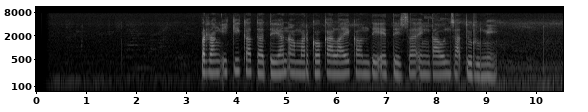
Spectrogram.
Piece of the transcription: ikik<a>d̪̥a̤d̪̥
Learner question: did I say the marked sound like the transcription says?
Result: yes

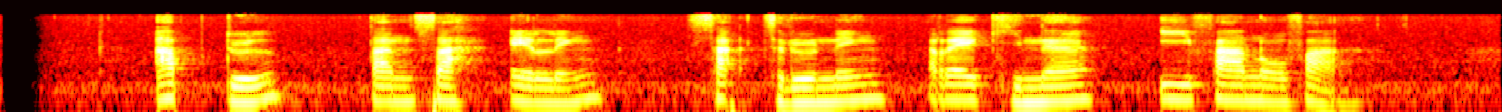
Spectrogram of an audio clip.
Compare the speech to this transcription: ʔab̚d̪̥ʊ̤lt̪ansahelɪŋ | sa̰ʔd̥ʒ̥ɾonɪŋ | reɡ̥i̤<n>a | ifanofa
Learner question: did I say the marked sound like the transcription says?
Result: yes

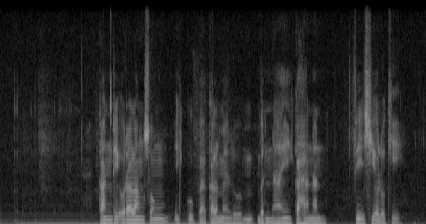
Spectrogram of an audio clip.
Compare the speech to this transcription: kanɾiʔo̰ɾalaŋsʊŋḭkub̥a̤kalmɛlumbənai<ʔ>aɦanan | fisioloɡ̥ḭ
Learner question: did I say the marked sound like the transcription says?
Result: no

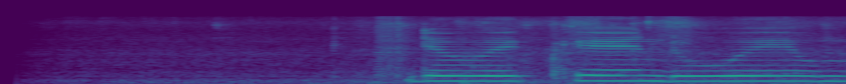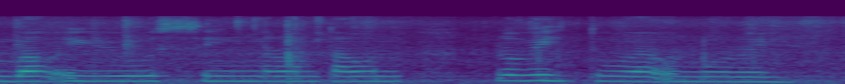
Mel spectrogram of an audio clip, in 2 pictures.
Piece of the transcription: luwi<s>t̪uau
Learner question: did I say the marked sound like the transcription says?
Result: no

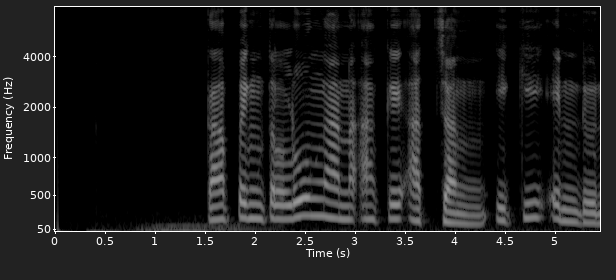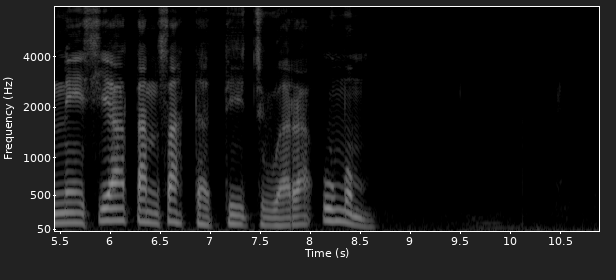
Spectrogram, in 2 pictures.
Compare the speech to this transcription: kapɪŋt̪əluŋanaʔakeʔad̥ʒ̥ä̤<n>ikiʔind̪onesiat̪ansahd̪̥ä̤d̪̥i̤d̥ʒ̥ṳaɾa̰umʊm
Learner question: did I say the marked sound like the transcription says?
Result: no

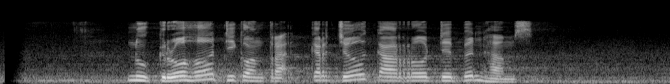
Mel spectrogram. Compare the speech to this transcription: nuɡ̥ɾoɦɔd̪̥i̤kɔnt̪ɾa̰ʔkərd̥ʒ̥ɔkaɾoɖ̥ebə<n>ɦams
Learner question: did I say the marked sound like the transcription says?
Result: yes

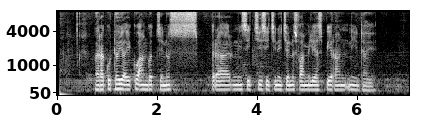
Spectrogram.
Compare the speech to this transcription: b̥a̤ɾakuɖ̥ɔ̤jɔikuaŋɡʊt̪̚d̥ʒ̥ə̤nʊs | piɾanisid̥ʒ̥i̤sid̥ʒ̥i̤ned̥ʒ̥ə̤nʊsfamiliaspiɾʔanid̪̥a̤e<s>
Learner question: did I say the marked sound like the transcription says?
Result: no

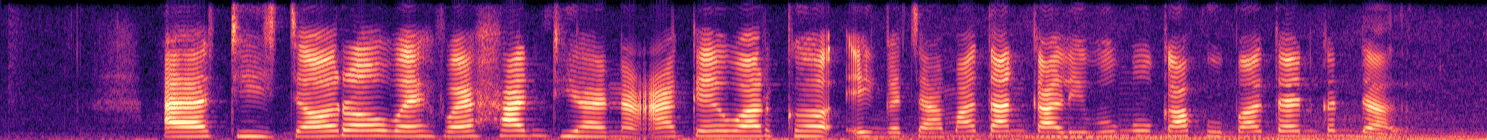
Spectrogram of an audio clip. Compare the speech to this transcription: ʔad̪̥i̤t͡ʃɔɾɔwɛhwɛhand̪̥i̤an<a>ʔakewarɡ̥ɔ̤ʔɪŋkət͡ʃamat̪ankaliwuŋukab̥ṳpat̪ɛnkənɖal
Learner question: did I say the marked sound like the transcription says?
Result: yes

